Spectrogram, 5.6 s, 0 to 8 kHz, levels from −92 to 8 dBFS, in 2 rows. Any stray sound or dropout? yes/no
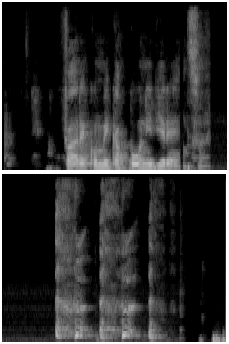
yes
